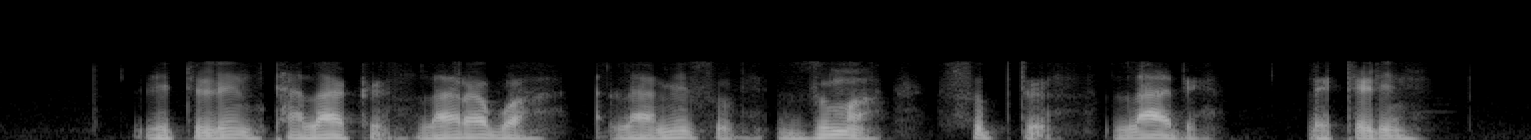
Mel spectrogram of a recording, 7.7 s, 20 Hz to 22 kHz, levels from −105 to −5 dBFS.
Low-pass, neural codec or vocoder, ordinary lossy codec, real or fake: 3.6 kHz; codec, 16 kHz, 6 kbps, DAC; none; fake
